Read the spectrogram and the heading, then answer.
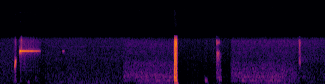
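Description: A brief electronic beep over a telephone line, followed by scattered clicks, stretches of faint hissing line noise and a sharp crackle, as if a call is cutting out.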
